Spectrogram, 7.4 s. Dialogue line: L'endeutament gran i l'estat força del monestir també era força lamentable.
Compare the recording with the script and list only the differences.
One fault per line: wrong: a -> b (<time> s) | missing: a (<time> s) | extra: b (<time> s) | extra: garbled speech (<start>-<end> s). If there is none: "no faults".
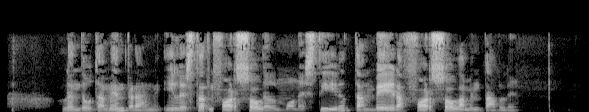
no faults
